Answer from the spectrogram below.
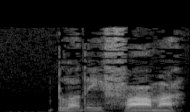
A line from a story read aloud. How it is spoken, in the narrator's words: Murtaugh grumbled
